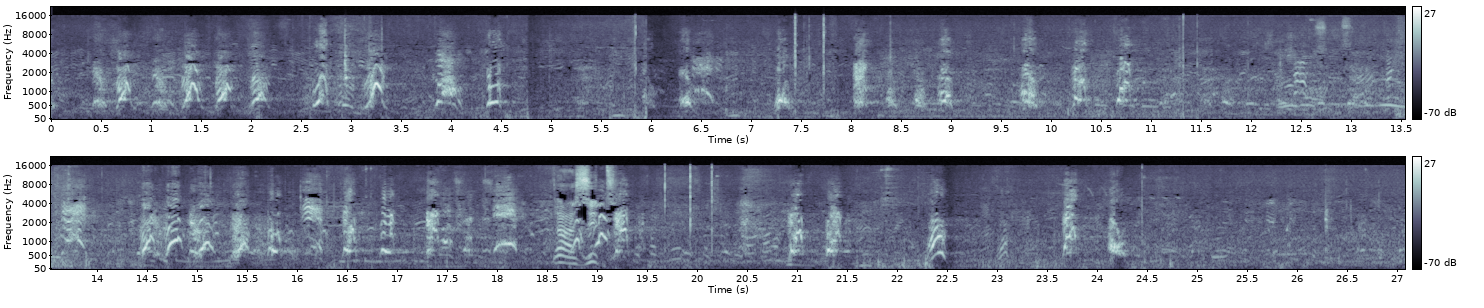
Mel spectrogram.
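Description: A young woman calls out excitedly to a dog outdoors.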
